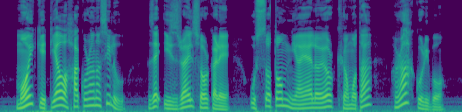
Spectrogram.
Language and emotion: Assamese, surprised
